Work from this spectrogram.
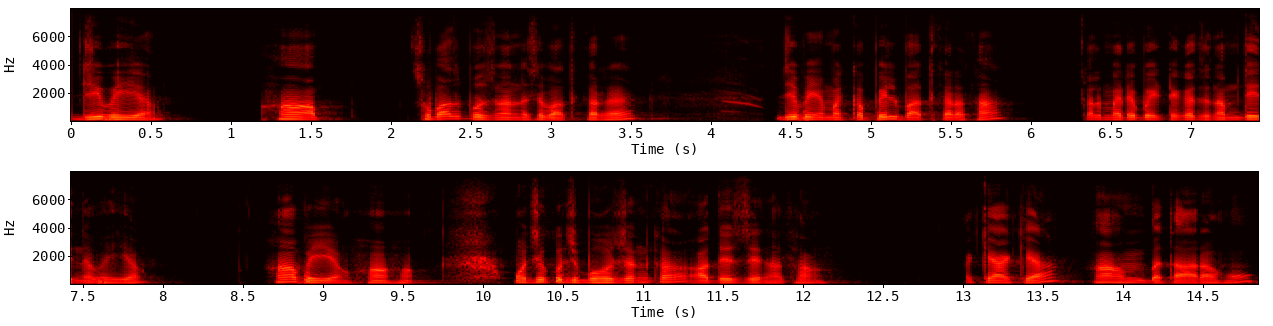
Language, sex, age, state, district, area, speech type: Hindi, male, 30-45, Madhya Pradesh, Bhopal, urban, spontaneous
